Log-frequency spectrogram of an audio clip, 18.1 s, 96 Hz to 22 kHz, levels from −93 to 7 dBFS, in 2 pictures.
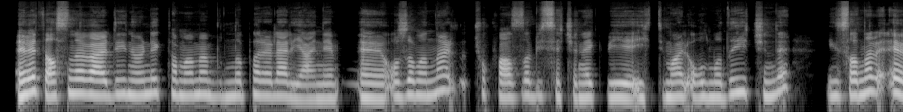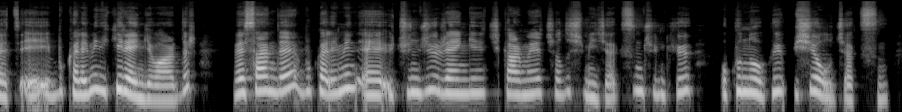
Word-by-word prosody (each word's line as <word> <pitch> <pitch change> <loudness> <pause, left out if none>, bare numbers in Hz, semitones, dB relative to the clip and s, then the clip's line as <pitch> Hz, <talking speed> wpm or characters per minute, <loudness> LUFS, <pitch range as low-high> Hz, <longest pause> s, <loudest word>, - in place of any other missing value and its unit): Evet 245 +4 +6
aslında 230 +3 +4
verdiğin 225 +1 +4
örnek 235 +2 0
tamamen 220 -2 0
bununla 210 +1 -2
paralel. 215 -1 0
Yani, 185 0 -2 0.2
eee, 195 -1 +2
o 210 - -1
zamanlar 225 +6 0 0.2
çok 235 - -12
fazla 205 +1 -1
bir 210 - -8
seçenek, 200 -1 -3
bir 195 -1 +3
ihtimal 200 +2 -1
olmadığı 200 +2 -1
için 250 -4 -1
de 295 +5 -1 0.4
insanlar 220 +4 +2
evet, 225 -6 +2
eee, 210 +2 0
bu 260 - -8
kalemin 235 +5 +3
2 280 +2 +2
rengi 200 -7 +4
vardır 175 - -2 0.4
ve 245 +1 +3
sen 265 +1 +4
de 290 +1 +1
bu 265 - -5
kalemin, 260 +4 +1
eee, 225 0 +1
3. 255 +3 -2
rengini 245 0 0
çıkarmaya 235 -1 -2
çalışmayacaksın 230 -1 -6
çünkü 250 +1 -6 0.3
okulunu 255 +3 +1
okuyup 255 +4 -2
bir - - -7
şey 265 +4 0
olacaksın 180 -4 -4
225 Hz, 145 wpm, -22 LUFS, 205-250 Hz, 0.4 s, Evet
